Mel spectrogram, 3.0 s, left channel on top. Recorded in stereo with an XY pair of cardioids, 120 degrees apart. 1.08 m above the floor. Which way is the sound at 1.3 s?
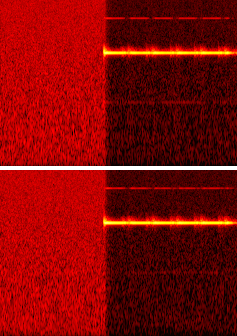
10° left.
